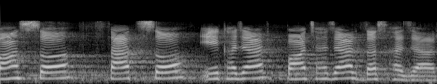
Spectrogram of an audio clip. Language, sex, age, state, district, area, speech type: Maithili, female, 18-30, Bihar, Supaul, rural, spontaneous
